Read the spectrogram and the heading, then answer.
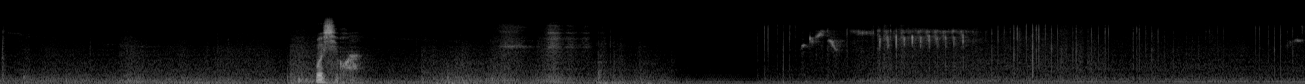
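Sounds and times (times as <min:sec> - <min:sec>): bird chirps: 0:08.0 - 0:09.8.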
